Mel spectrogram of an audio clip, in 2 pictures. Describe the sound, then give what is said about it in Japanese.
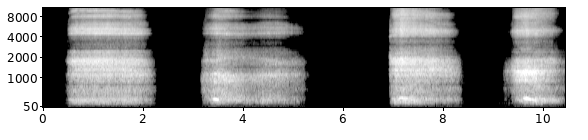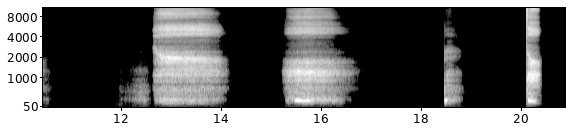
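Deep breathing to calm down: slow, soft inhales and exhales with quiet pauses between, about six long breaths followed by two shorter ones near the end. “深呼吸して、気持ちを落ち着かせてみるから。”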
